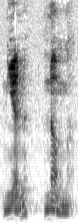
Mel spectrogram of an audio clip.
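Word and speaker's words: Nien Nunb: Nien Numb. N-U-N-B.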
